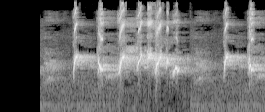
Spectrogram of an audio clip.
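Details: Red-whiskered bulbul training song, double counted-phrase 'lak wai' master style: a fast run of bright, slurred whistles and chirps, some notes held briefly, with a second phrase starting near the end.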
